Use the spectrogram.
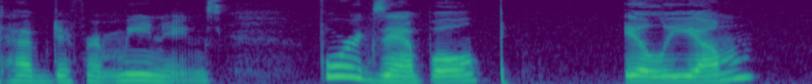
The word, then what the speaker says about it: ilium: different meanings for example ilium and ilium are both spelled differently yet are pronounced the same the ilium is a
